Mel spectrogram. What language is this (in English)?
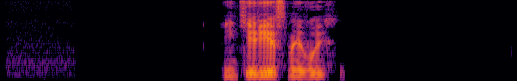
Russian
